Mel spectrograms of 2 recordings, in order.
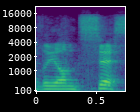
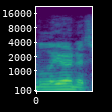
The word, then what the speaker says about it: Leonsis: Lord and Savior yeah Ted lianas Ted Leonsis Leon Sicily insist I've been calling him Leona's for ages he doesn't deserve that the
